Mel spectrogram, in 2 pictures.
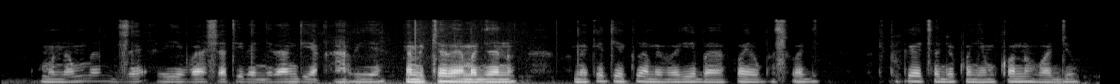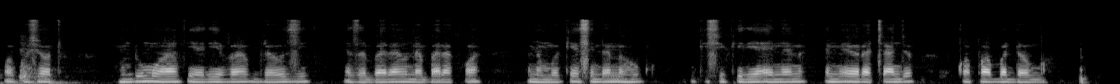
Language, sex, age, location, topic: Swahili, male, 25-35, Kisii, health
